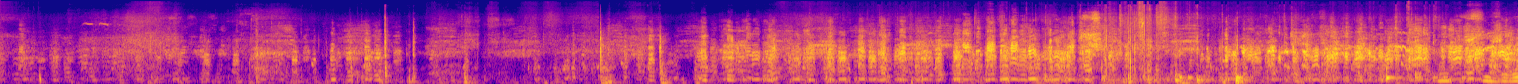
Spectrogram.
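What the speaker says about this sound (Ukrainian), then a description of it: "Сьогодні планую сюди в цей загон підселити дві качечки." Ducks and other poultry in a farmyard pen give repeated quacks and goose-like honks, a busy overlapping chorus that grows louder and denser toward the end.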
